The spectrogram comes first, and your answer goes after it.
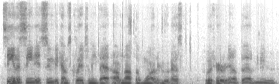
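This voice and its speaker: A man's voice: on the low side, fairly even intonation, normal speed, slight background noise. A man doing casual let's-play commentary as a game streamer, reading visual novel text aloud with foul-mouthed, irreverent asides. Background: game music.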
